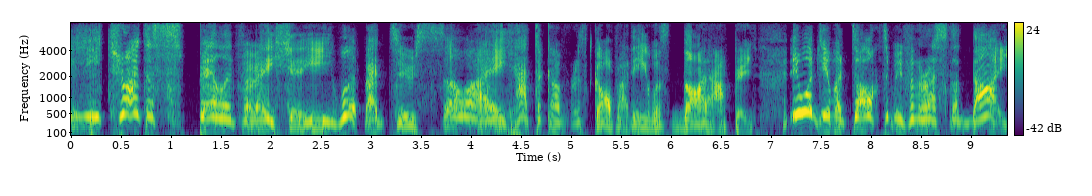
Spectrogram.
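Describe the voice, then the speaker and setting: A put-on character voice at an extremely high pitch, moderate pace and hardly any pauses. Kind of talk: comic dub. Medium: dub. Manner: casual, chatty.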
